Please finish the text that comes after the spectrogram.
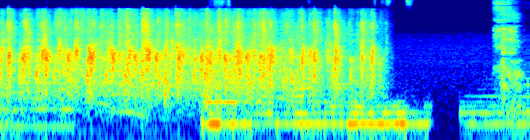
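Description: Audience applause at a French-language cultural talk, dense clapping that overlaps a low steady hum, then cuts out briefly before resuming.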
